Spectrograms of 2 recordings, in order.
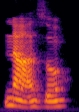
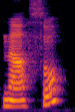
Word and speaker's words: naso: in between two vowels when the s is in between two vowels like in naso naso nose naso you see it's not naso which would be the s from sorella sister but more like which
